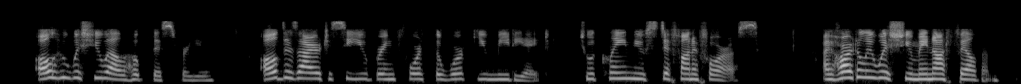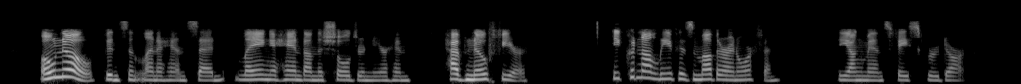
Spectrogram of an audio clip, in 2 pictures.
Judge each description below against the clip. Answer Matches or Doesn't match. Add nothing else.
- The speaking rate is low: Doesn't match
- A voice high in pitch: Matches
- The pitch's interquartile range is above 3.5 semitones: Matches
